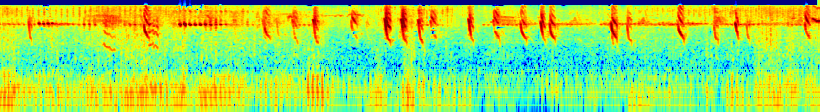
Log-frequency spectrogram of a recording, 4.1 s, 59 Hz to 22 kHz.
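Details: Hummingbirds around hanging feeders on a lodge patio beside Great Sand Dunes National Park, Colorado, at 9:14 AM on July 29. Dense bursts of piercing chips and squeaky twitters run over a sustained, thin, high-pitched buzz.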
